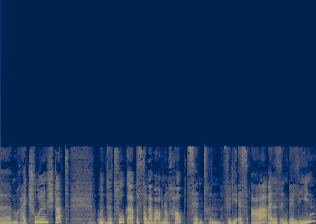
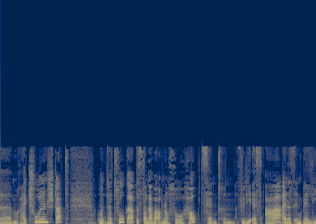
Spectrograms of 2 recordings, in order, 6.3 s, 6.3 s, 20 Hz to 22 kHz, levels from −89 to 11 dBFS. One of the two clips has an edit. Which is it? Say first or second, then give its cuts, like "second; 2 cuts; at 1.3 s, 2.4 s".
first; 1 cut; at 3.4 s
